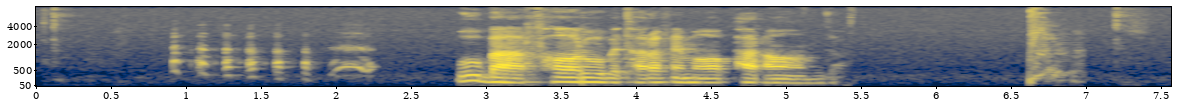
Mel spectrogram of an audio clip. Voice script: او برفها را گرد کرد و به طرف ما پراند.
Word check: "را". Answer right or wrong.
wrong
